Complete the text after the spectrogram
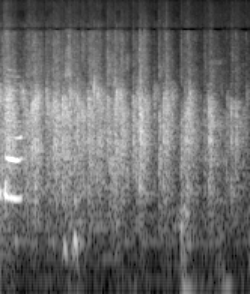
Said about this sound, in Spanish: Venga, súbete. le damos un aplauso y sube, ¿te parece?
